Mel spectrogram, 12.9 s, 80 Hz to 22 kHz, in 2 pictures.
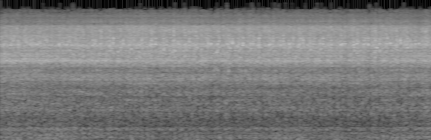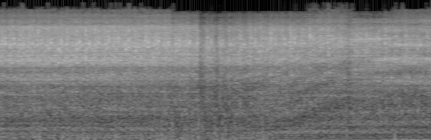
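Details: Birchaven motorhome V8, Quadrajet carb, after 12 years stored, fed from a gas can, radiator cap loose: settles into steady, even idle with deep low rumble, no knocks or ticks; oil pressure up nicely, normal idle.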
